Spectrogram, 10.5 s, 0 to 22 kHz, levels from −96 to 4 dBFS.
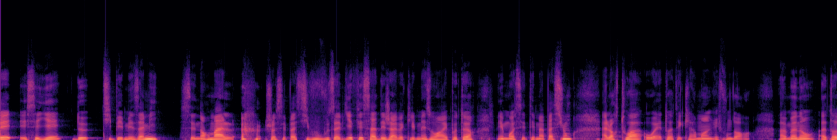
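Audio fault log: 0.17–10.43 s, clock slip clicks: faint ticks roughly every tenth of a second, about a hundred in all, each a single sample lost or doubled, likely from two unsynchronised clocks drifting apart by roughly 300 ppm. Unlike random dropout clicks, they keep a steady spacing and fade wherever the speech falls silent.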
